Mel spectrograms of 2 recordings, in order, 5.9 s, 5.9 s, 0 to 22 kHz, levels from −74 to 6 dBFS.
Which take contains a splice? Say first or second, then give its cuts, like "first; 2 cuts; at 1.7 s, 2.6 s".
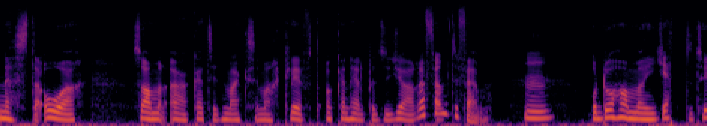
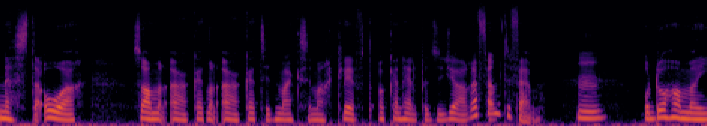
second; 1 cut; at 1.7 s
